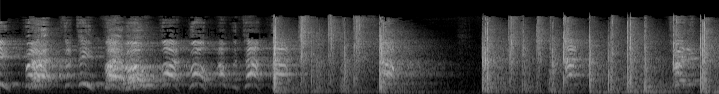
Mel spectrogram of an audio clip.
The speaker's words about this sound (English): Step is a decades-old tradition in black fraternities and sororities. It's part military drill, part tap dance, and it now has a heavy dose of hip-hop and a dash of attitude.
